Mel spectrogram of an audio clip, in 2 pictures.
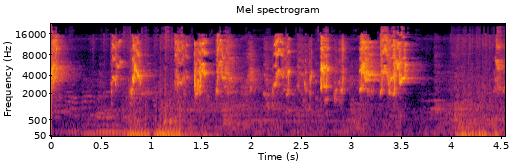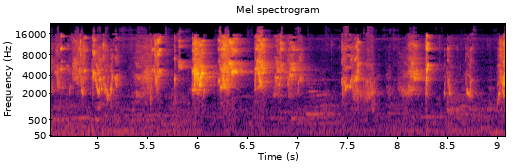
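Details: Lovebirds chirping in the morning, a busy stream of sharp high squeaky chirps and short chattering bursts in uneven clusters, with a couple of low thumping knocks.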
